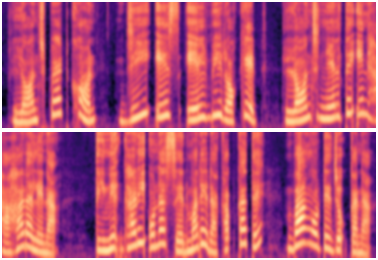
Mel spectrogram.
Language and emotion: Santali, surprised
